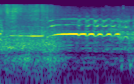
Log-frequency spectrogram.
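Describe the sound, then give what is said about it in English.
A horse sound effect in a film: a horse neighs loudly for about two seconds, a high whinny that holds steady and then breaks into a rapid, shaking quaver as it fades, with no voices over it. “Ooh, good horsey sound effects there.”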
